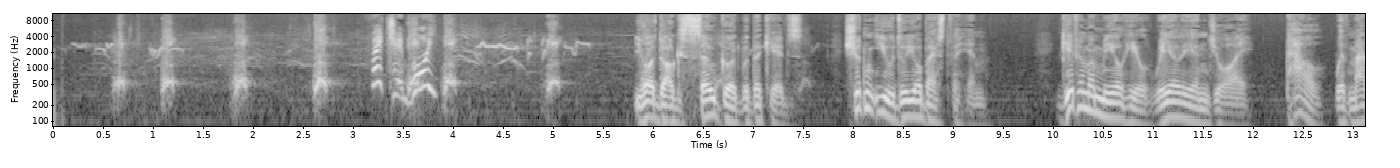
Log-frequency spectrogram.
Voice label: Radio Advert; Radio Hallam; PAL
